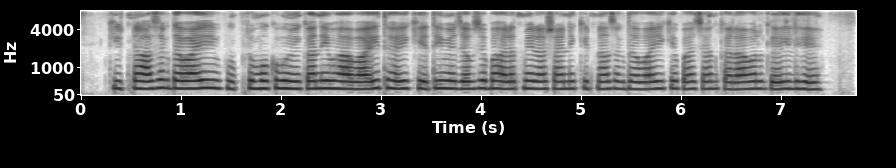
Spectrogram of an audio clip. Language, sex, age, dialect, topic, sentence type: Magahi, female, 56-60, Central/Standard, agriculture, statement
